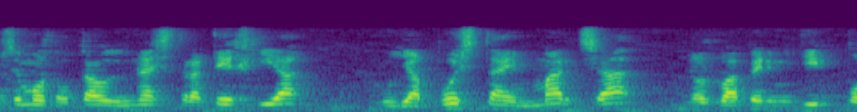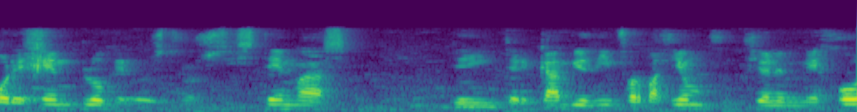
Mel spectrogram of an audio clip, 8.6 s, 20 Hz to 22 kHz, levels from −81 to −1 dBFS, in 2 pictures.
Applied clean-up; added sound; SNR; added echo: classical method log-MMSE.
